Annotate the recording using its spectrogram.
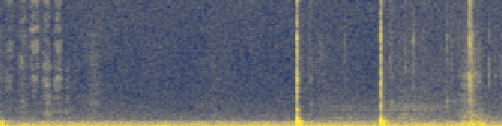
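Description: A few short, sharp taps of a pen stylus on a tablet, with uneven gaps between them, over a faint steady low hum.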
